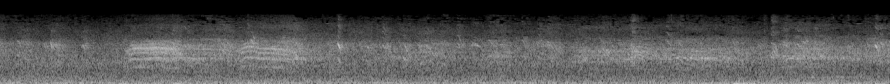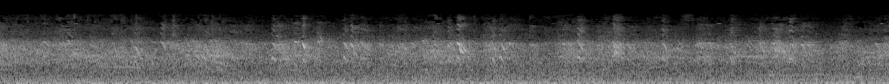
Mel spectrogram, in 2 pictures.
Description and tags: bridsound crows chatting-screaming+citysound 001
crows screming and chatting + city sound in the background
atmosphere, crows, background-sound, field-recording, soundscape, ambient, outdoor, atmos, ambience, city, atmo, chatting, birds, ambiance, screaming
